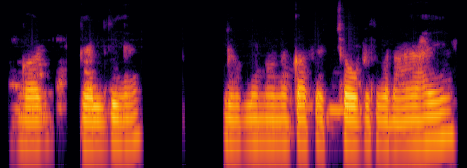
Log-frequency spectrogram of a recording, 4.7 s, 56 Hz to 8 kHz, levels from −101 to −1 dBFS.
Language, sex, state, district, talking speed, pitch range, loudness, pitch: Hindi, male, Uttar Pradesh, Jyotiba Phule Nagar, 140 wpm, 115-120 Hz, -23 LUFS, 120 Hz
